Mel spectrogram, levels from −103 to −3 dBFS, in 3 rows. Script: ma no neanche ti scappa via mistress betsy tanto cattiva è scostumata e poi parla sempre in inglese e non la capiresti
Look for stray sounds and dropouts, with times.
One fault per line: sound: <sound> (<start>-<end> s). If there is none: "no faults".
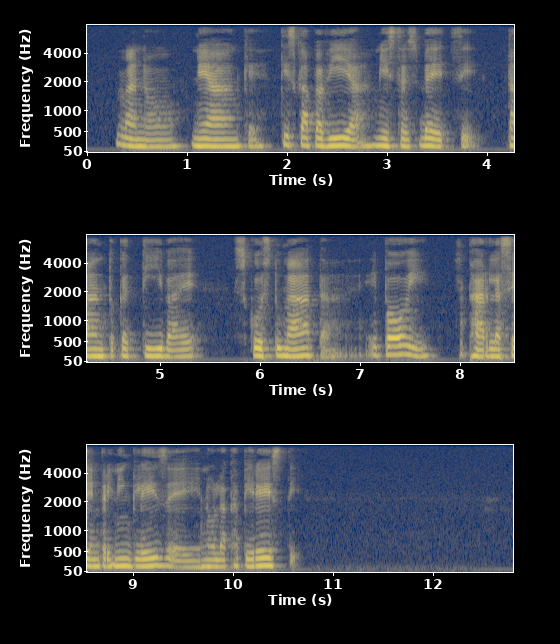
no faults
